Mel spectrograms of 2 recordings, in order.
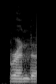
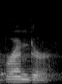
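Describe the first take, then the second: First: The name ends in a plain vowel. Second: The name ends with an added r sound. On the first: "We always knew her as Brenda" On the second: "they would add an R in places where it isn't there"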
